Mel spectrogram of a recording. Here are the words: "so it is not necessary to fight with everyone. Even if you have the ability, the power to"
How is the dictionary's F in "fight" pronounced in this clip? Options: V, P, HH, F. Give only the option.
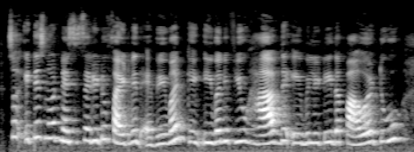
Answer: F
